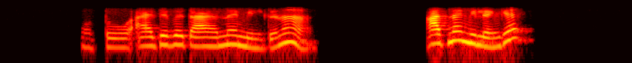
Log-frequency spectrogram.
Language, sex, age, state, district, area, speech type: Hindi, female, 30-45, Bihar, Madhepura, rural, conversation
